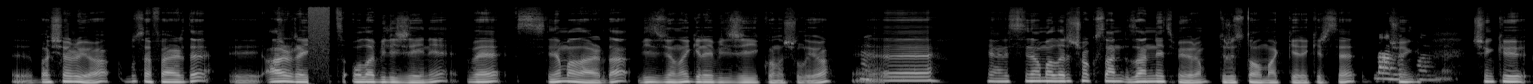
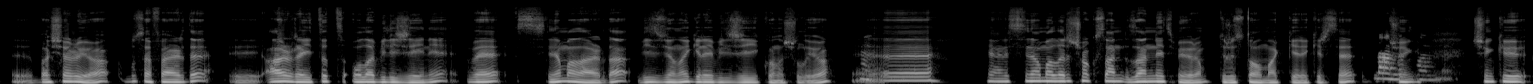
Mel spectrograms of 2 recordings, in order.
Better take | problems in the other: second | audio cutting out; filled with static; at 3 s

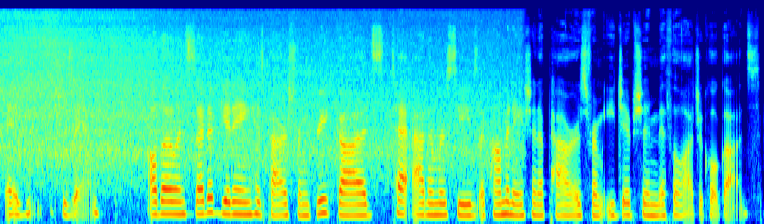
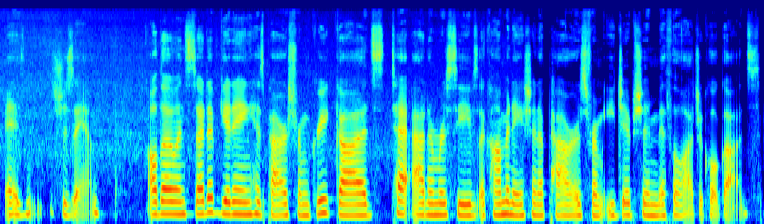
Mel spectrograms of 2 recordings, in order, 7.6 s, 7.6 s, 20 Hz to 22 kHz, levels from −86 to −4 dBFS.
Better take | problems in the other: second | hiss; loud; until 5 s; 6 dB below the speech; faint in the second

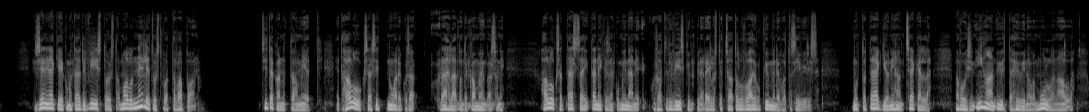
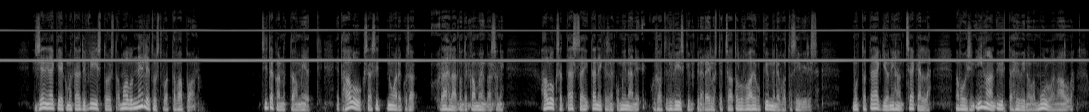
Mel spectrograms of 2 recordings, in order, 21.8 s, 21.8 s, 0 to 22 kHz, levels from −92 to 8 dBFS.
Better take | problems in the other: first | high-pitched whine; loud; throughout; 2.5 kHz, 6 dB below the speech

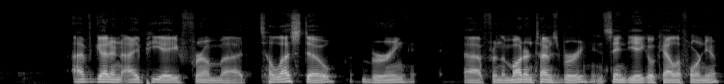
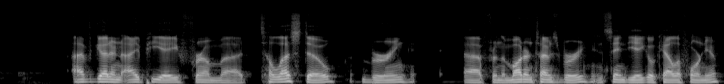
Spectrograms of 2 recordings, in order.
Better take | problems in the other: first | muffled; slightly; fading above 2 kHz

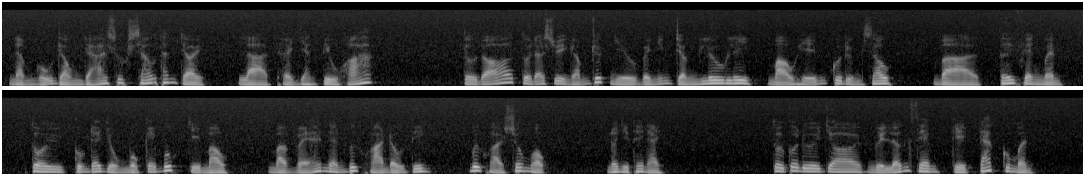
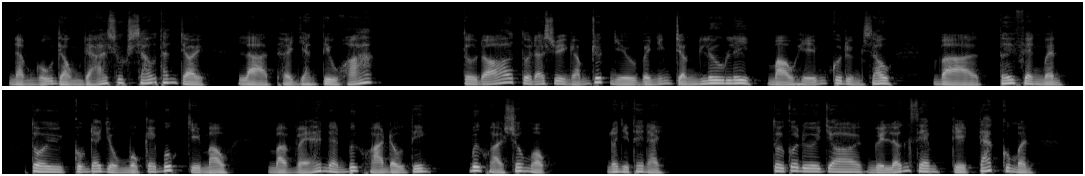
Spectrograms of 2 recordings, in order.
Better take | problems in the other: second | hiss; noticeable; throughout; 15 dB below the speech

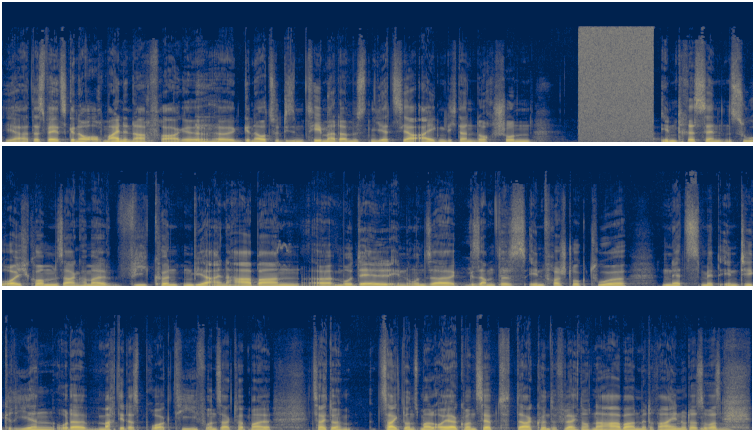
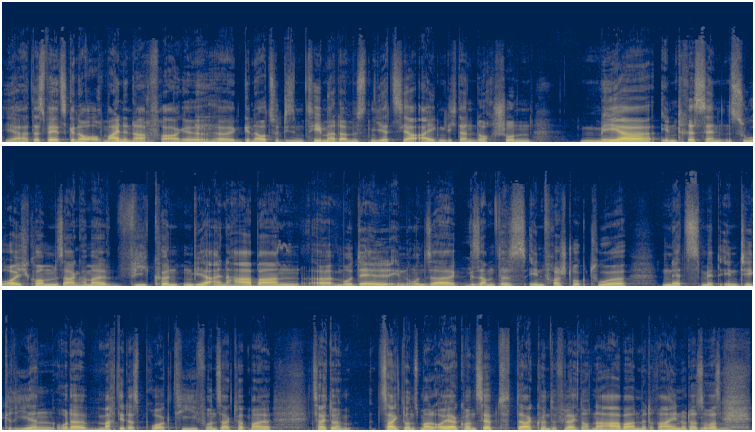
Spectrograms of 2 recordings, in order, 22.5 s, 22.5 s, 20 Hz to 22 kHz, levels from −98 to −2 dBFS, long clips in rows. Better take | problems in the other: second | audio cutting out; filled with static; at 6 s for 1 s

